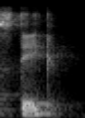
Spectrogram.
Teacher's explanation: We have t not in initial position, but in middle position. This sound is unaspirated because there's not that extra puff of air.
